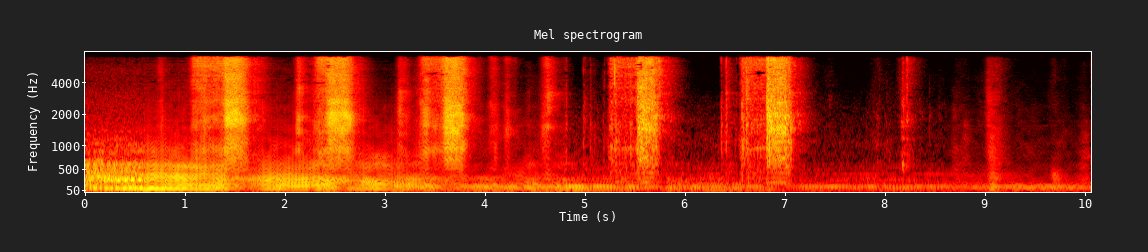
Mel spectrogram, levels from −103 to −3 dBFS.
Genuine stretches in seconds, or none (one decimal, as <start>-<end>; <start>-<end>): 0.0-0.6; 4.8-8.6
